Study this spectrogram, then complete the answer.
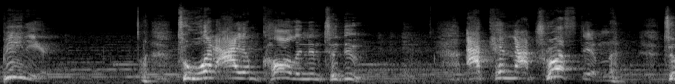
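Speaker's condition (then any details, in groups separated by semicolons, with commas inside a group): No condition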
